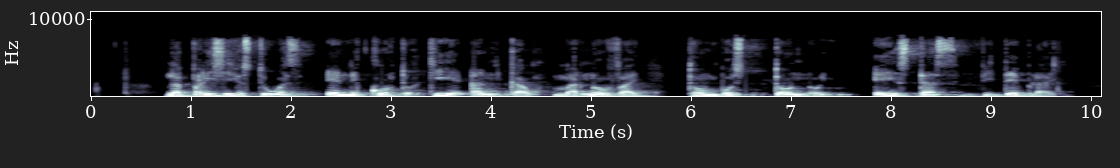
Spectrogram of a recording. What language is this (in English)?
Esperanto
